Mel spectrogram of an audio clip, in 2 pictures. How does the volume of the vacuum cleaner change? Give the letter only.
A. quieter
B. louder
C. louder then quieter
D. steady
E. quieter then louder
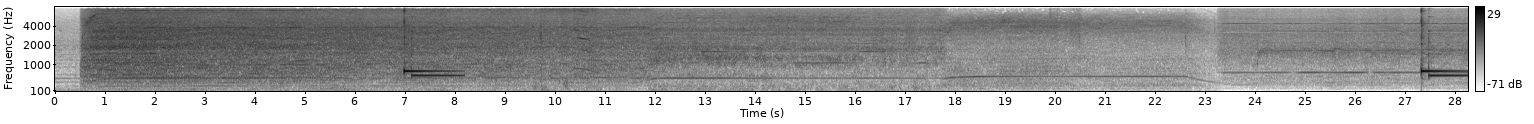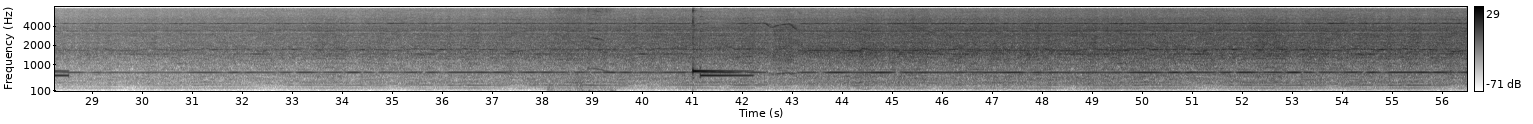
E.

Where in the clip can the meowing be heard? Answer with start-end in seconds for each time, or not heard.
9.6-11.0, 38.1-39.5.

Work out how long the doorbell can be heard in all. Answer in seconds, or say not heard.
4 s.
